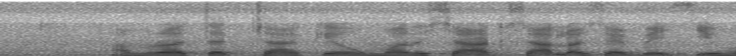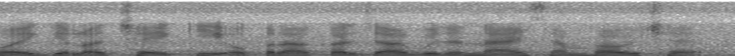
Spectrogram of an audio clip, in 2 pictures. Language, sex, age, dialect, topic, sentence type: Maithili, female, 36-40, Angika, banking, statement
